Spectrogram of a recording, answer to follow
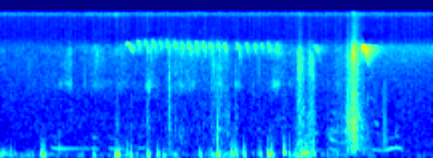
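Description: Leafy weeds and dry stalks rustling and snapping as they are grabbed and pulled by hand: an uneven string of short crackles and clicks, with a louder crackling burst near the end.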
